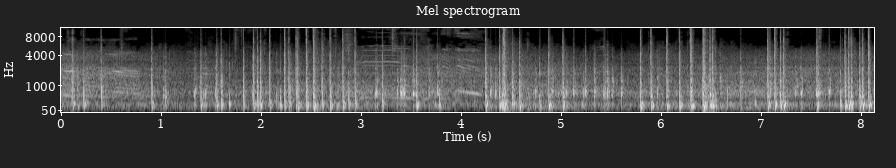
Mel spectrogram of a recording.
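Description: Fireworks display: a rapid barrage of aerial shells and comets launching and bursting, many sharp bangs and crackles in quick succession.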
